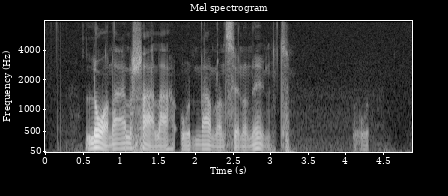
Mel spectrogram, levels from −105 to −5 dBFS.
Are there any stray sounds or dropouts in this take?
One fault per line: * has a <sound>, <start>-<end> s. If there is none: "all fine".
* has a laugh, 4.1-4.3 s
